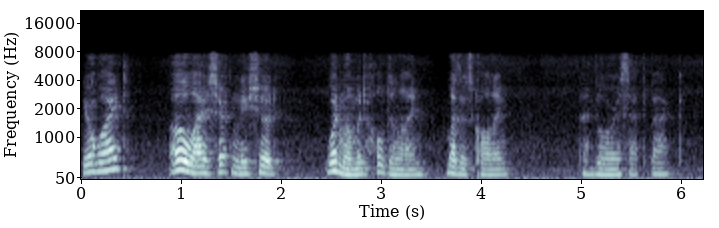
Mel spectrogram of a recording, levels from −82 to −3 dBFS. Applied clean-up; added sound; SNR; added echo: none; none; none; none.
